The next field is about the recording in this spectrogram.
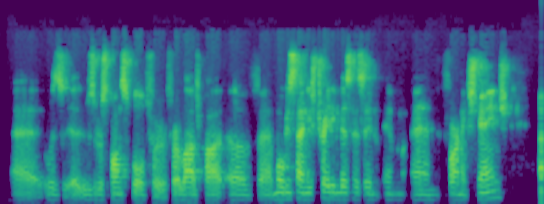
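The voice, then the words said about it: English accent. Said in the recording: “English accent”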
